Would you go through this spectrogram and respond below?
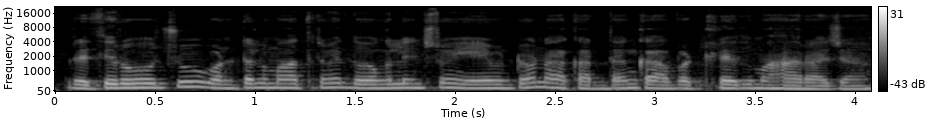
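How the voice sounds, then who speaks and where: A woman's voice: lowish voice, fairly even intonation, quick pace, dark tone, natural voice. A woman voicing a loyal male royal minister in a cartoon, formal and respectful. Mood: puzzled, reporting. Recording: music under the voice.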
